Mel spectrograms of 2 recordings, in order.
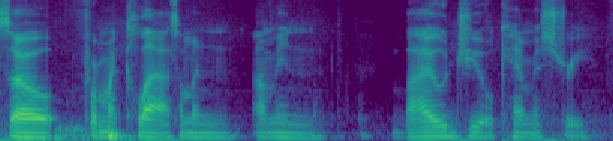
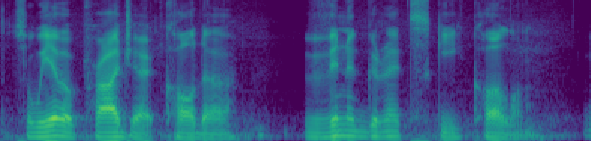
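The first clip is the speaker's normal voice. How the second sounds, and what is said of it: Put-on Russian accent. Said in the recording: “I don't know why I said that in a Russian accent.”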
